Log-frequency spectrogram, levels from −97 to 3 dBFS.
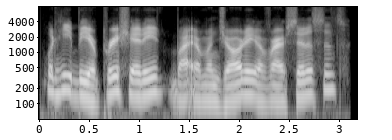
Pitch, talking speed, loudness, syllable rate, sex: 135 Hz, 190 wpm, -16 LUFS, 5.9 syllables/s, male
